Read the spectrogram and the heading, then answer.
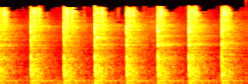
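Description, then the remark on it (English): A hammer strikes a coconut again and again to split it in half, about eight sharp, loud blows in a steady rapid rhythm, each with a short hollow ring. There is no talking. “By the way, I cannot believe you guys let her hammer that coconut.”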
